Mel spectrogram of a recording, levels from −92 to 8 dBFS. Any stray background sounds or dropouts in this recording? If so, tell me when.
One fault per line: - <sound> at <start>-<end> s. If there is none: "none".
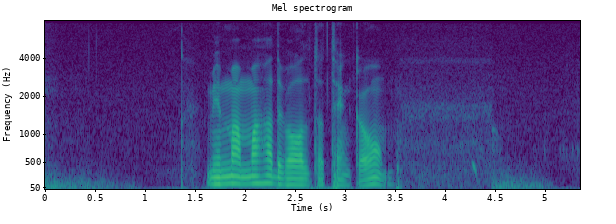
- laugh at 4.3-4.4 s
